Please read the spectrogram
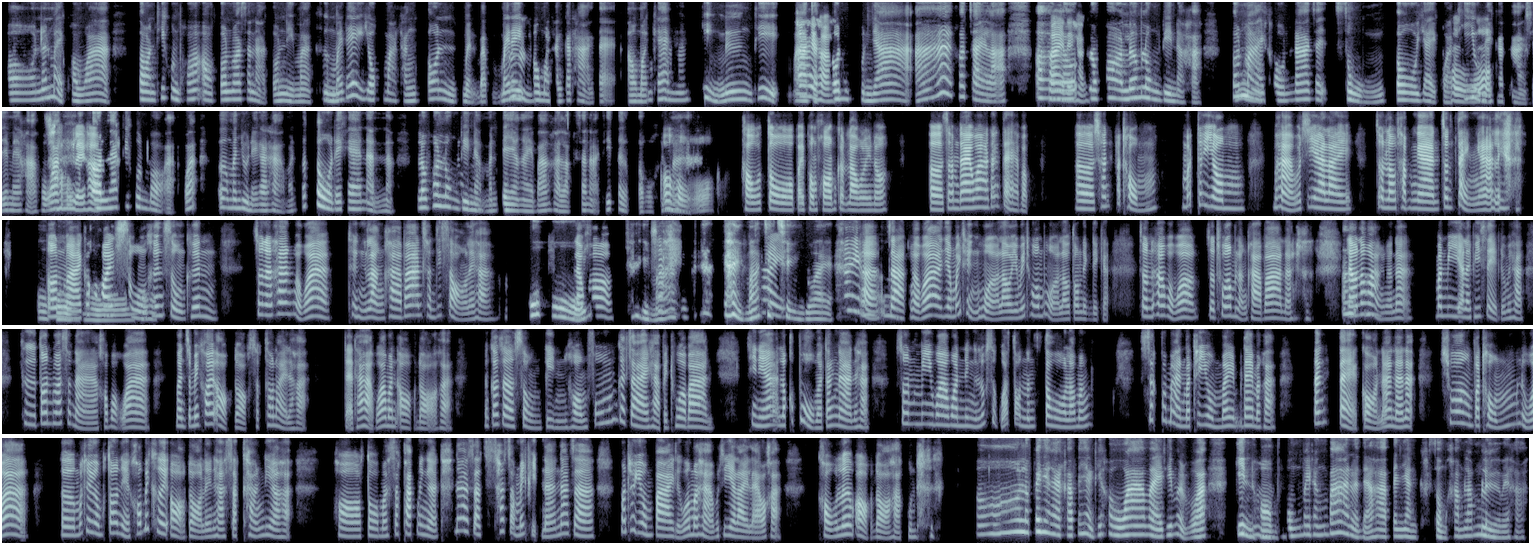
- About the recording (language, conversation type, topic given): Thai, podcast, มีของชิ้นไหนในบ้านที่สืบทอดกันมาหลายรุ่นไหม?
- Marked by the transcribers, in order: "าจะ" said as "เจะ"; tapping; laughing while speaking: "ใช่เลยค่ะ"; laughing while speaking: "เลยอะค่ะ"; other noise; drawn out: "โอ้โฮ"; laughing while speaking: "ใช่"; laughing while speaking: "ใหญ่มาก ใหญ่มากจริง ๆ ด้วย"; laughing while speaking: "ค่ะ"; chuckle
